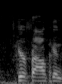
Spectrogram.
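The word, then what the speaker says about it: Gyrfalcon's: We actually, off screen, we're figuring out how it's pronounced. But Gerfalcons, everyone, so anyone who mispronounces it, that's how you say it.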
